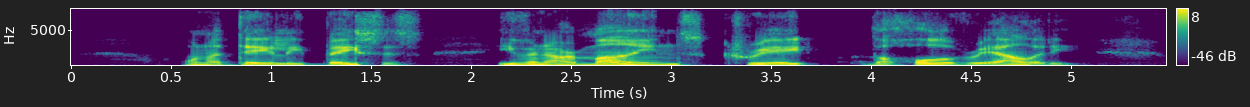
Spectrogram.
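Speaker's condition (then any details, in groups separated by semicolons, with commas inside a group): No condition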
